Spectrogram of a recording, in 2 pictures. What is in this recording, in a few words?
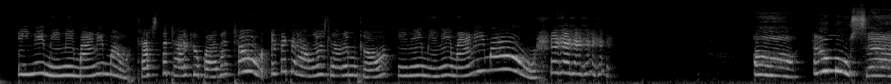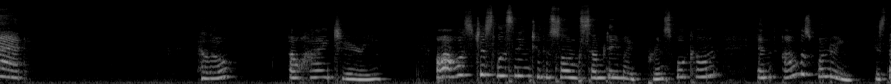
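character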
